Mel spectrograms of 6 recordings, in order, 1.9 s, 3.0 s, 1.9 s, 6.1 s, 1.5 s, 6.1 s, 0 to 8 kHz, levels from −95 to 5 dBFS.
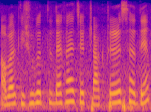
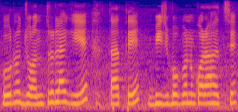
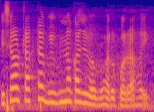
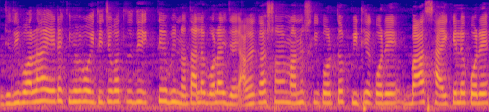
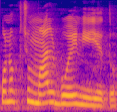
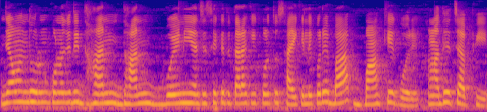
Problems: none marked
